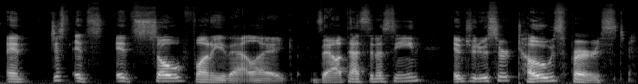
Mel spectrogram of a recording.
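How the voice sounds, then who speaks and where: A man's voice: mid-range voice, animated, a little slow, bright, forceful tone. A man co-hosting a casual podcast about gaming, talking in an informal, jokey way. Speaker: podcast co-host. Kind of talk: casual chat about a video game.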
